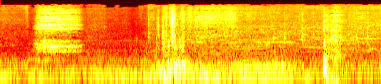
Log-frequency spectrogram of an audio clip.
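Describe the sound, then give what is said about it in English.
An electric car window rolls down with a steady motor whir that holds at a low, even pitch for over a second, then ends in a short, sharp thump. “I love the sound effect of that window rolling down. I got to play that again.”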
